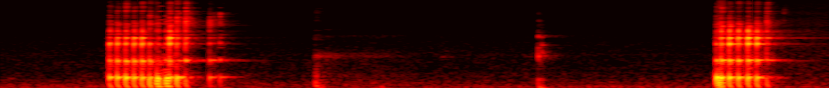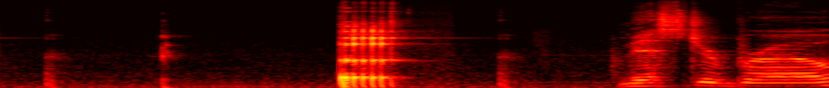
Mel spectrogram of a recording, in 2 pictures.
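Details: Three long, loud, deep deliberate belches about three seconds apart, with small clicks between and brief voice at the end; burping montage.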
